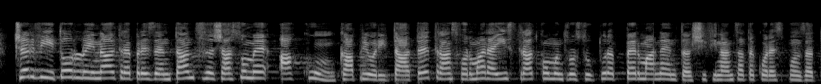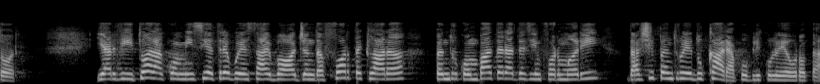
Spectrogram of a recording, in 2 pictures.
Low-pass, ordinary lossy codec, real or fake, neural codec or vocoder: 7.2 kHz; none; real; none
